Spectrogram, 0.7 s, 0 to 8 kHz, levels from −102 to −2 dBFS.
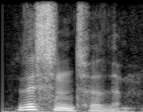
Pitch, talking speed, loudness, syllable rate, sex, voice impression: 135 Hz, 250 wpm, -15 LUFS, 7.3 syllables/s, male, masculine, slightly old, slightly thick, slightly intellectual, calm, friendly, slightly elegant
